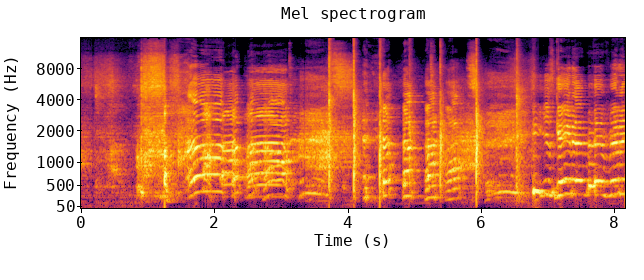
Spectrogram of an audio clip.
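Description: Men laughing hard, with about six sharp hand claps scattered through the laughter.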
